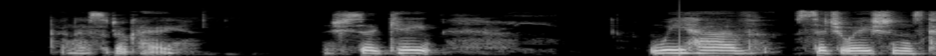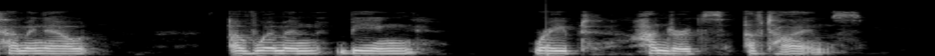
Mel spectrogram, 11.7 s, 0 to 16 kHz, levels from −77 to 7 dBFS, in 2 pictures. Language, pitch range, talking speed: English, 165-180 Hz, 95 wpm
